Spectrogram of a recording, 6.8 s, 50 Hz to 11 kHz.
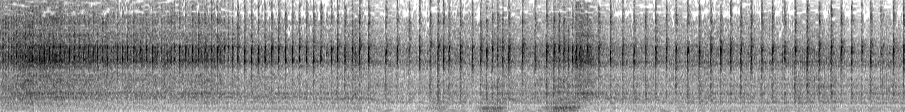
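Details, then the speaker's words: Poulan Pro PP338PT consumer pole saw, 33cc two-stroke, with a customer complaint that it runs poorly. It buzzes unevenly, hunting and sputtering instead of holding a steady speed; rough running, cause not yet diagnosed. "So the customer was right. It doesn't run very well."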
